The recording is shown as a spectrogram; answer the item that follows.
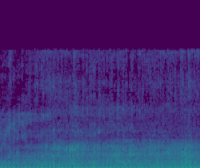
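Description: Boat's outboard jet motor idling low and steady as the boat creeps along, with a faint wash of water and air.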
